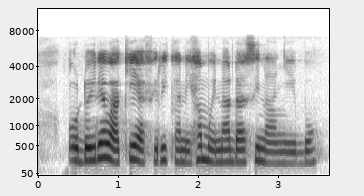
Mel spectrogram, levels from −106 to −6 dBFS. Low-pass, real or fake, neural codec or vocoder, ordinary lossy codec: 7.2 kHz; real; none; none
